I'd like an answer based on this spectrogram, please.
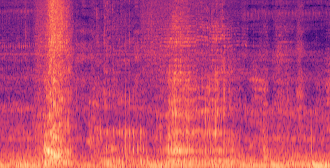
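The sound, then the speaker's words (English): Deep, rumbling roars from a caged tiger rise in two loud surges, with a steady low rumble and scuffling noise running underneath. “Each cage contains a tiger.”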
